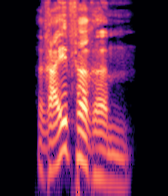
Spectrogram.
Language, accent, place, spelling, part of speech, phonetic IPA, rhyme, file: German, Germany, Berlin, reiferem, adjective, [ˈʁaɪ̯fəʁəm], -aɪ̯fəʁəm, De-reiferem.ogg
- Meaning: strong dative masculine/neuter singular comparative degree of reif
